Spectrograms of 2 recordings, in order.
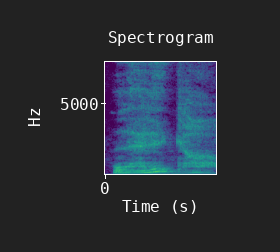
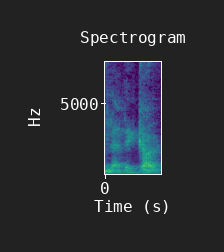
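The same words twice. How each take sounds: First: It is said slowly and with real feeling. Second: It is said quickly and mechanically, without feeling.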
